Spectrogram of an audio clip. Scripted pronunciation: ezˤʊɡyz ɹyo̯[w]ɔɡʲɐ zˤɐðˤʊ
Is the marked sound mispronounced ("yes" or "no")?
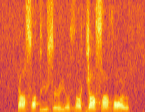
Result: yes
